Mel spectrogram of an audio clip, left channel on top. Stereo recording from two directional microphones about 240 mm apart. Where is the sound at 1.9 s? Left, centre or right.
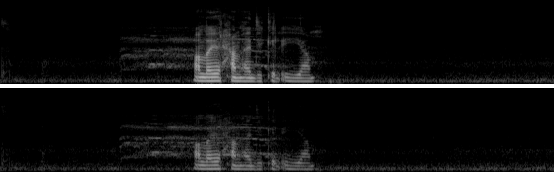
Left.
